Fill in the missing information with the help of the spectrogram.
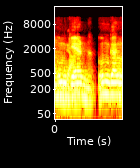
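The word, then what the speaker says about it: Ungarn: ও আচ্ছা উয়ান না উগানাং মানে হচ্ছে উনগার্ন তো আরটাকে উচ্চারণ করে না ওরা এভাবে বলে উগান এটা মানে হচ্ছে কে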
